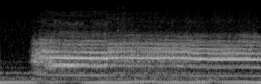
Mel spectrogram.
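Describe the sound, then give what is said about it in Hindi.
A person who has been knocked to the ground screams in one loud, sustained cry that breaks out abruptly behind passers-by on a path beside a building and holds steadily for over two seconds, over a low steady hum. “हम लोग उस इमारत के साथ वाले रास्ते से गुजरने लगे सब अपनी मस्ती में चल रहे थे और इतने में पीछे से आती है चिल्लाने की आवाज़”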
